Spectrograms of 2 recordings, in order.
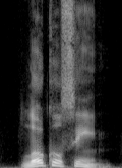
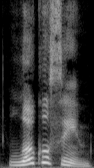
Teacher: The stress is usually on local.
